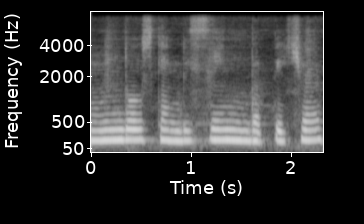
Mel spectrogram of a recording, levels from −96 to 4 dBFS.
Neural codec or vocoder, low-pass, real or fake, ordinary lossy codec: codec, 32 kHz, 1.9 kbps, SNAC; 7.2 kHz; fake; none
